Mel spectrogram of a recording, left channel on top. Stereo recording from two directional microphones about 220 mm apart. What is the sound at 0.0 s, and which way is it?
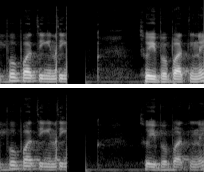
Speech, 20° left (ahead or behind).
